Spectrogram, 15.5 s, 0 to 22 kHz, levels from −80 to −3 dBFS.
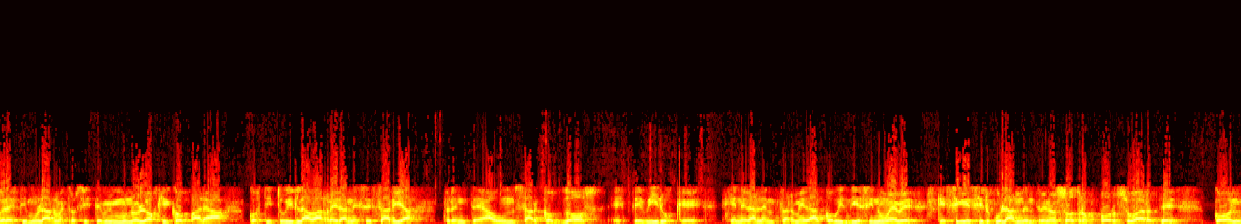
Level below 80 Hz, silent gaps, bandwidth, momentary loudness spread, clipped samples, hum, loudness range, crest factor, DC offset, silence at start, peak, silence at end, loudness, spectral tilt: -52 dBFS; none; 10.5 kHz; 7 LU; under 0.1%; none; 2 LU; 14 dB; under 0.1%; 0 s; -2 dBFS; 0 s; -16 LUFS; -5.5 dB/octave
